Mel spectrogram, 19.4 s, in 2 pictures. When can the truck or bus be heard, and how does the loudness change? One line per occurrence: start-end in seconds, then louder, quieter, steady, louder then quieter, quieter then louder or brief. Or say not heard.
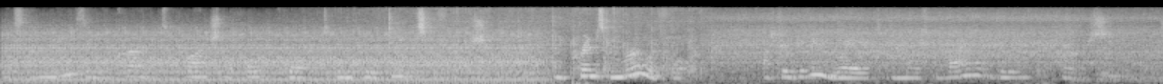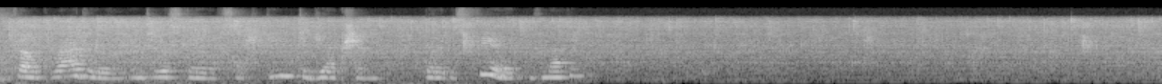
0.0-4.7 steady.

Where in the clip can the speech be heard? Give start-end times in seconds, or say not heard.
0.0-14.5.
